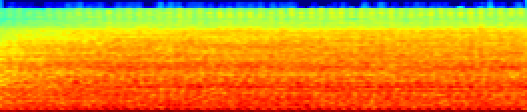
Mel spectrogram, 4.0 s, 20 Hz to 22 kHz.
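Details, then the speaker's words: 1988 Club Car golf cart, 8.5 hp Kawasaki engine, barn find, in gear with one wheel spinning; even low thumping at steady idle, no knock, stumble or grinding, quiet, not smoking, running fine. "that's a sweetheart isn't it nice and quiet not smoking smooth when it runs"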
